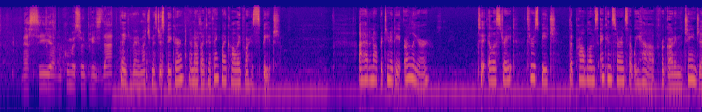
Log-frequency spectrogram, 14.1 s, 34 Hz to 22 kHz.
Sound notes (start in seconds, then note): 4.7 speaking French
